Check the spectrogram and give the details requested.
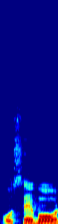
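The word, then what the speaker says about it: お歳暮: Còn âm ghép đọc là bo, cũng đọc là bo nhưng mà trong từ ví dụ osebo này.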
